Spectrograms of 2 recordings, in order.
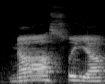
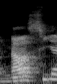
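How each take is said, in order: First: "ناصیہ" with a heavy, emphatic s; full saad. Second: "ناصیہ" with a thin, light s; seen instead of saad. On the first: Teacher corrects the saad, "ناصیہ" with heavy s. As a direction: thicken the s in "ناصیہ". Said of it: "ناصیہ میں جو سواد ہے". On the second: Teacher shows what not to read, "ناصیہ" with thin s. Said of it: "سین کی sound نہ آئے". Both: Shown as a demonstration.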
